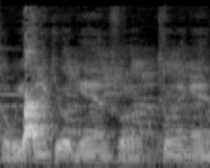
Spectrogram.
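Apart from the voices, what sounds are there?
dog barking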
